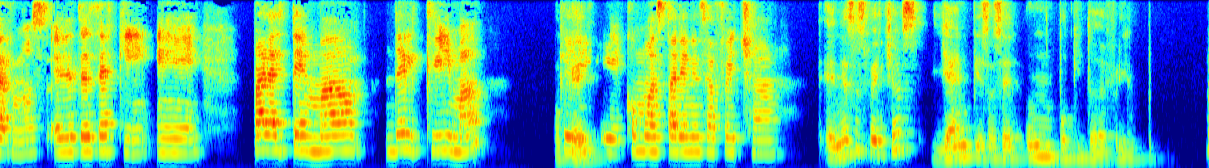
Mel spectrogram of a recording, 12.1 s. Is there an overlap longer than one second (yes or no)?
no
